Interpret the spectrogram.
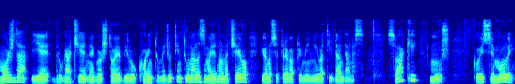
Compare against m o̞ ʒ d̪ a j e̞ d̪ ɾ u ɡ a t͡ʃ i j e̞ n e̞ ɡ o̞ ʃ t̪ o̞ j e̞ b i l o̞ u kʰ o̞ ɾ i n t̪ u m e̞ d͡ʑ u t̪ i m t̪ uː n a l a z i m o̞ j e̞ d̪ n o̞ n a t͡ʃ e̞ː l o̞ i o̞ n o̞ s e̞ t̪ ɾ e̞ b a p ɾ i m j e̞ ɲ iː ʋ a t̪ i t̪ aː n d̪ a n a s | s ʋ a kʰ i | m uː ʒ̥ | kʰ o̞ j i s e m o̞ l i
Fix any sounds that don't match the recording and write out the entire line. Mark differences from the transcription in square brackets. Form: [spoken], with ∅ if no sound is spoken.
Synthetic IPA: m o̞ ʒ d̪ a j e̞ d̪ ɾ u ɡ a t͡ʃ i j e̞ n e̞ ɡ o̞ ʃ t̪ o̞ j e̞ b [iː] l o̞ u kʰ o̞ ɾ i n t̪ u m e̞ d͡ʑ u t̪ i m t̪ uː n a l a z i m o̞ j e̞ d̪ n o̞ n a t͡ʃ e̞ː l o̞ i o̞ n o̞ s e̞ t̪ ɾ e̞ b a p ɾ i m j e̞ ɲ iː ʋ a t̪ i [d̪] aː n d̪ a n a s | s ʋ a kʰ i | m uː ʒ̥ | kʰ o̞ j i s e m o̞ l i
